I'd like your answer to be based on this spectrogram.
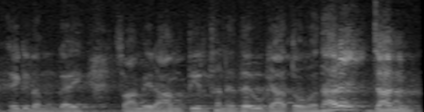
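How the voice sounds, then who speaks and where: Older man, sermon storyteller, high and very bright voice, swings from loud emphasis to low narration, echoey hall. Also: fairly even intonation, normal speed, a little hiss or hum. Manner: rises sharply for emphasis, drops low for storytelling. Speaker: spiritual storyteller. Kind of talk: devotional discourse with chanted verse. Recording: echoey hall with faint ambience.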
